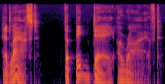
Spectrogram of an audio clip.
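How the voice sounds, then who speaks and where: A man reading a children's story aloud with expressive, deliberate and dramatic phrasing. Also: deep voice, breathy edge. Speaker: storybook reader.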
